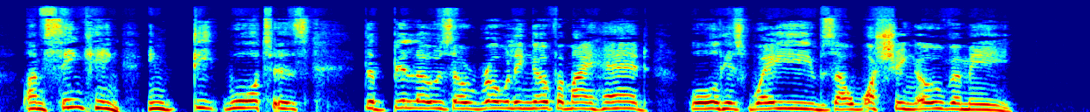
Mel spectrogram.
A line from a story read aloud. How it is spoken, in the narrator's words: Crying out to his good friend Hopeful, he shouted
